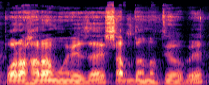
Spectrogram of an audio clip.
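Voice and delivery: normal talking voice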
